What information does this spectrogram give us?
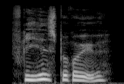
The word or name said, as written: frihedsberøve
